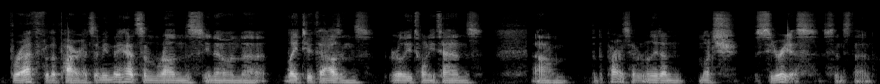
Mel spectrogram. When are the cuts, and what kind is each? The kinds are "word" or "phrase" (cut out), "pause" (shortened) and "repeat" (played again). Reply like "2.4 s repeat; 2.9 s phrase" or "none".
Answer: 2.8 s pause; 3.8 s pause; 5.3 s pause; 7.4 s pause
